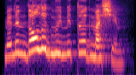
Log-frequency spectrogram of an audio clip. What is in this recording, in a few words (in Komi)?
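меным долыд мый ми тӧдмасим, Komi, female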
